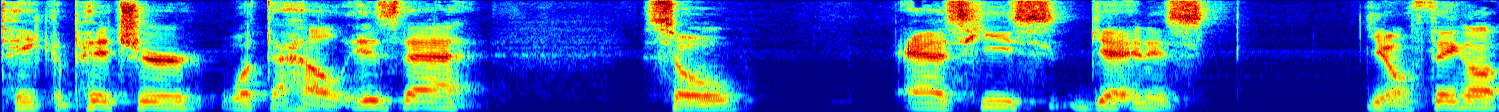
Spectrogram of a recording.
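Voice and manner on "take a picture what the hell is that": urgent, startled scream. Retelling the passenger yelling at the driver: retelling a scream.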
